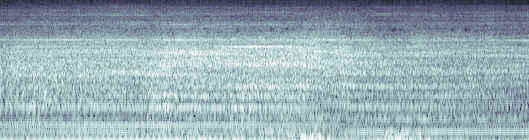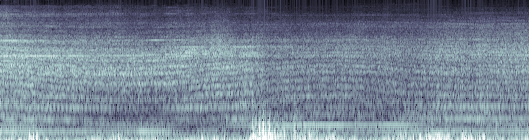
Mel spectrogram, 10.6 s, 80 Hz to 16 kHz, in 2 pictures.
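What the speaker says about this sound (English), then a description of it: "What a smooth helicopter." A TRex 500XT RC helicopter on its maiden flight holds a steady high-pitched rotor and motor whine, rising and falling slightly as it maneuvers nearby, loud and continuous without talk.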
